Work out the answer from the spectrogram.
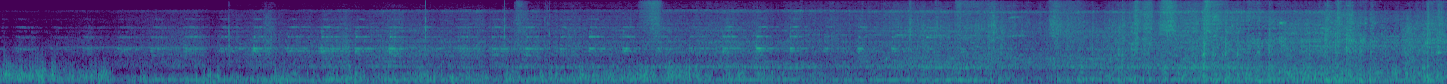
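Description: Freight train approaching and passing: diesel-electric locomotives running, then hopper cars rolling by with wheels clacking over rail joints, growing somewhat louder in the last third.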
